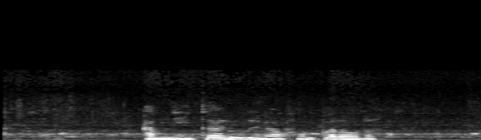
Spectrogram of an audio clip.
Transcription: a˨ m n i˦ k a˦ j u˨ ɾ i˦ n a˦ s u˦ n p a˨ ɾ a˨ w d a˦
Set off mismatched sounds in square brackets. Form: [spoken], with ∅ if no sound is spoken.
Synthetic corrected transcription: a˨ m n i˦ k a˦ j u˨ ɾ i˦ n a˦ [f] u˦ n p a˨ ɾ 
